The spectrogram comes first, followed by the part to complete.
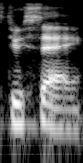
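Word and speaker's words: D'Ussé: conac which is how do you think you pronounce it that word Bill the the the name of the the conac it it's duay duay the DU drop a duay drop a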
